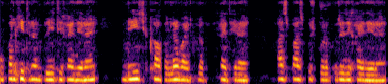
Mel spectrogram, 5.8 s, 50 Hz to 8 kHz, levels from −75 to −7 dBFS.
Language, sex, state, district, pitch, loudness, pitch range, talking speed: Hindi, female, Bihar, Araria, 225 Hz, -18 LUFS, 210-235 Hz, 270 wpm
